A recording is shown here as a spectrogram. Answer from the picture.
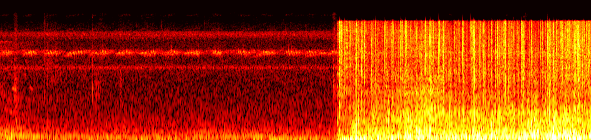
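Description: Faint night insects chirp steadily with a quick pulsing trill. About five seconds in, a loud crackling rush of burning fire starts suddenly and keeps going.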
